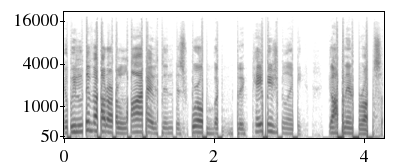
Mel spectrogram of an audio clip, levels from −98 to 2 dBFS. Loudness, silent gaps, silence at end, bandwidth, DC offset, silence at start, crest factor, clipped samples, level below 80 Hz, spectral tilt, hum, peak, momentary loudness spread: -40 LUFS; none; 0 s; 18.5 kHz; under 0.1%; 0 s; 22 dB; under 0.1%; -54 dBFS; -3.5 dB/octave; none; -18 dBFS; 13 LU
